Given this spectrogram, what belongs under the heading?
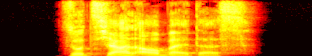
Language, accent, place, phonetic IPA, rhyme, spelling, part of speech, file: German, Germany, Berlin, [zoˈt͡si̯aːlʔaʁˌbaɪ̯tɐs], -aːlʔaʁbaɪ̯tɐs, Sozialarbeiters, noun, De-Sozialarbeiters.ogg
- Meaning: genitive singular of Sozialarbeiter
